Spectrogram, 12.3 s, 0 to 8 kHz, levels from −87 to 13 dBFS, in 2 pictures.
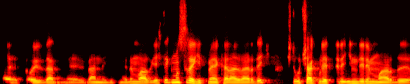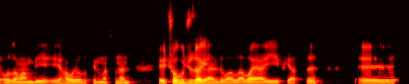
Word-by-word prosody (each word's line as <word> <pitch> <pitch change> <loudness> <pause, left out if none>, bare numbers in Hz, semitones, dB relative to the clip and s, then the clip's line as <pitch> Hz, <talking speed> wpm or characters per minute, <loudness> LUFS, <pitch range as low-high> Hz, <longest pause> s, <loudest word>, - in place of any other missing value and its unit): Evet, - - -6
o - - +2
yüzden, 115 +1 +1 0.2
eee, 100 +1 -9
ben 115 -3 -1
de 100 - -5
gitmedim, 105 +7 -7
vazgeçtik. 125 - +1
Mısır'a 200 -4 +5
gitmeye 130 -7 0
karar 110 -1 +3
verdik. 175 - 0 0.2
İşte, 150 - -6
uçak 150 -1 +5
biletleri 140 -1 +1
indirim 135 -1 +1
vardı 110 -1 +1
o 115 0 -2
zaman 110 -1 -1
bir, 105 -3 -2
eee, 105 -1 -5
hava 110 0 -1
yolu 105 0 -4
firmasının. 125 - -5 0.4
Eee, 130 0 +2
çok 165 +1 +5
ucuza 130 -3 +5
geldi 105 -2 0
valla, 100 +1 -2
bayağı 105 -2 +2
iyi 110 0 -4
fiyattı. 175 +2 -6 0.6
Eee 135 +1 -3
115 Hz, 160 wpm, -23 LUFS, 110-140 Hz, 0.6 s, Mısır'a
